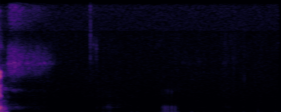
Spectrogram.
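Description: A spoken word trailing off, then near silence: room tone with a few faint clicks and one short, low sound about two and a half seconds in.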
